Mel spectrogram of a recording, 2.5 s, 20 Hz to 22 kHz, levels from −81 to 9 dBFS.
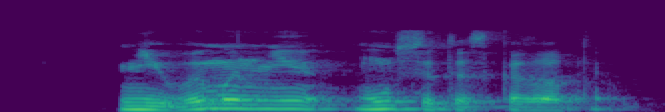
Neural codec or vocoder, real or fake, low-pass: vocoder, 44.1 kHz, 128 mel bands every 512 samples, BigVGAN v2; fake; 7.2 kHz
